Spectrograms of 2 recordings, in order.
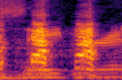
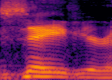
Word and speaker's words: Xavier: Hey, at least you pronounced it properly. – Oh, good. Okay. All right. – A lot of guys will call it Xavier, and that drives me nuts.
